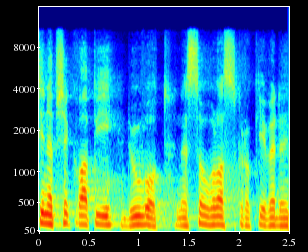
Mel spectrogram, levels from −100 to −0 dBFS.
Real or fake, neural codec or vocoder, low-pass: fake; codec, 24 kHz, 0.9 kbps, DualCodec; 10.8 kHz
